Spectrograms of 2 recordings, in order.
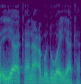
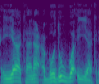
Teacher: يعني يخفي الضمة أو أنه يخفي الواو فينطقها واحدة · Shown in: first take · يضغمها فيقول إياك نعبد وإياك الصحيح إياك نعبد وإياك يشبع الدال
